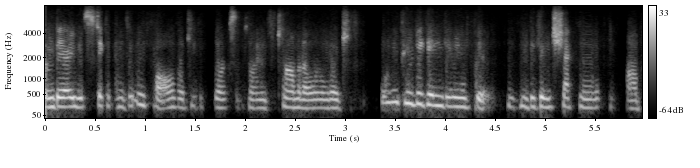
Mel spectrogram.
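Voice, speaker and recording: Very fast and with big swings in loudness, a woman's medium-pitched voice carries ordinary pitch variation in a dry, close sound with no echo. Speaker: senior researcher giving a keynote. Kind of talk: conference keynote talk. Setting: conference room with audience, livestreamed.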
